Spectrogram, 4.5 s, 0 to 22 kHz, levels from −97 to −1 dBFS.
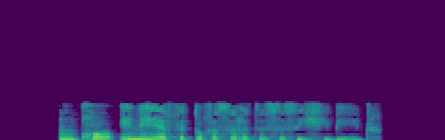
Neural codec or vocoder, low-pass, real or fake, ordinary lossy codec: none; 7.2 kHz; real; MP3, 24 kbps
